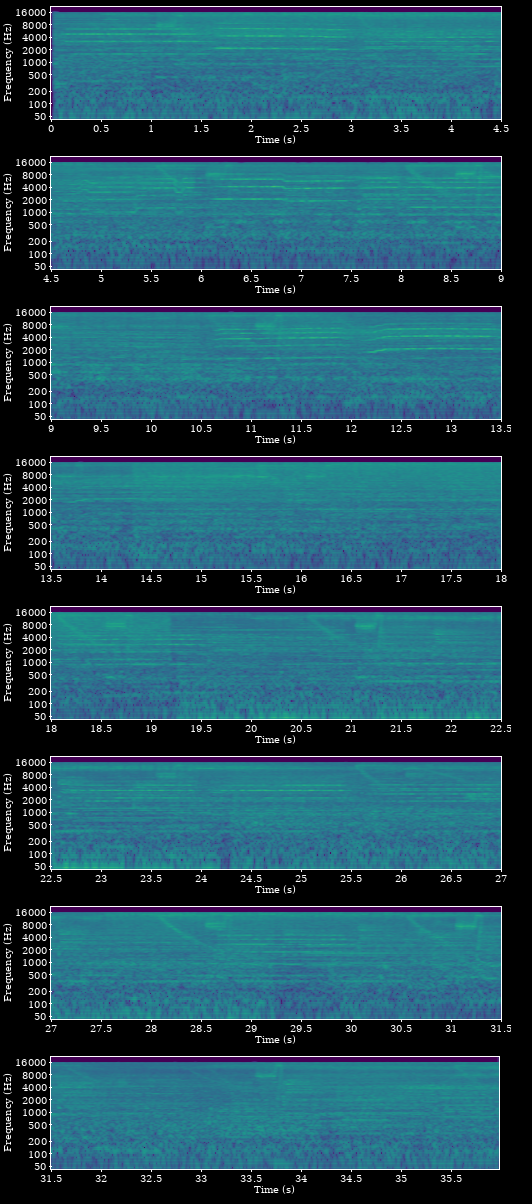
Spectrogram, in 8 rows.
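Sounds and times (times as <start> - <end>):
electronic noise wash: 0.0 - 35.9
high squealing synth tones: 0.0 - 35.9.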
